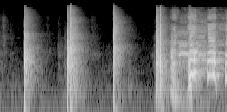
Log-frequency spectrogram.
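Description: In an office, three sharp, evenly spaced hand claps ring out, then a fourth clap runs into a brief burst of laughter-like vocal sound and shuffling noise.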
